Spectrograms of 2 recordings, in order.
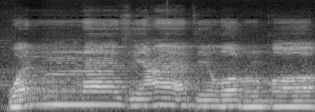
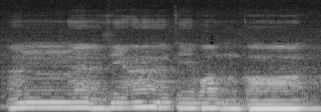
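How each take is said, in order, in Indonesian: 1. Dibaca dengan suara terbuka dari mulut. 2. Dibaca dengan suara yang sangat sengau. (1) "Buka mulutmu nak" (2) "Tadi Zahra tuh masih ... Hidung sengo-sengoy"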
